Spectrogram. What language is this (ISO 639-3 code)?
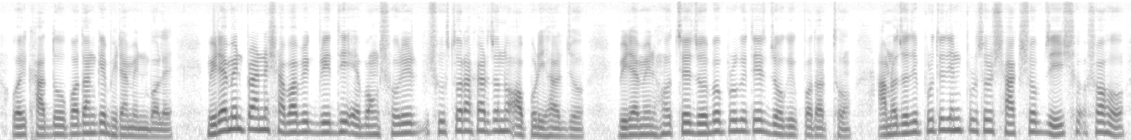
ben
